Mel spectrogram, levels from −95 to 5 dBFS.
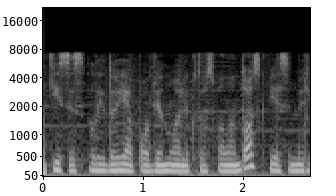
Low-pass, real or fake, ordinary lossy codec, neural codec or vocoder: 7.2 kHz; real; AAC, 48 kbps; none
